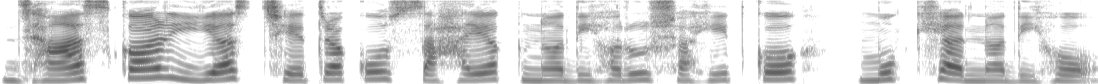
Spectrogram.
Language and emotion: Nepali, neutral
